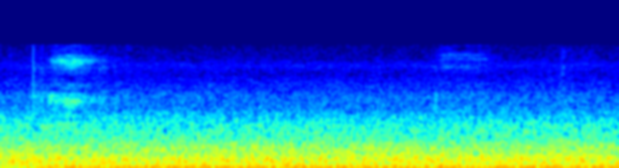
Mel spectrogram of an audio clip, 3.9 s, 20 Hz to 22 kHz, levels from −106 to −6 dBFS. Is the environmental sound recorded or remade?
recorded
